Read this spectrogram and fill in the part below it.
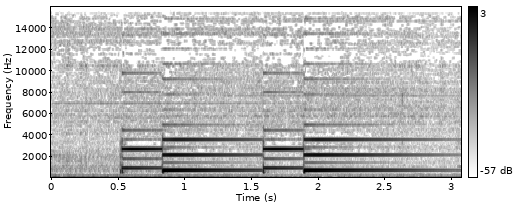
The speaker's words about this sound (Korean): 초인종이 울렸다.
